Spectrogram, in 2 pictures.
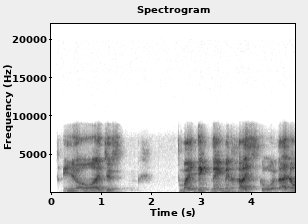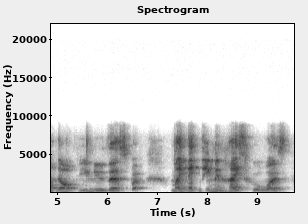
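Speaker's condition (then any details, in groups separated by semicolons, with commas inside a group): Cerebral palsy; morning medication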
